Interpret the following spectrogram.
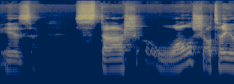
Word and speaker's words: Stosh: get us started yeah my favorite one is the one that I get in the mail sash so r instead of t and they're like sash we have a special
